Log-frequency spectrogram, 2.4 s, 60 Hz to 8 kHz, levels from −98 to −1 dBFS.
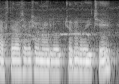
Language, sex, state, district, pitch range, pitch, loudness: Bengali, male, West Bengal, Cooch Behar, 115-120 Hz, 115 Hz, -14 LUFS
